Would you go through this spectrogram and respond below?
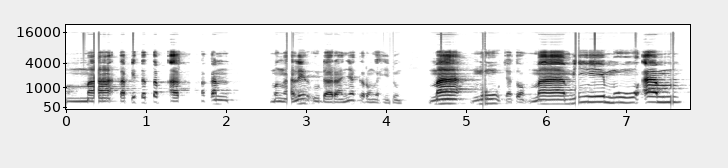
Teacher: Cara mengucapkan mim dengan menyentuhkan bibir atas dengan bibir bawah sambil mengalirkan suara dari rongga hidung.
